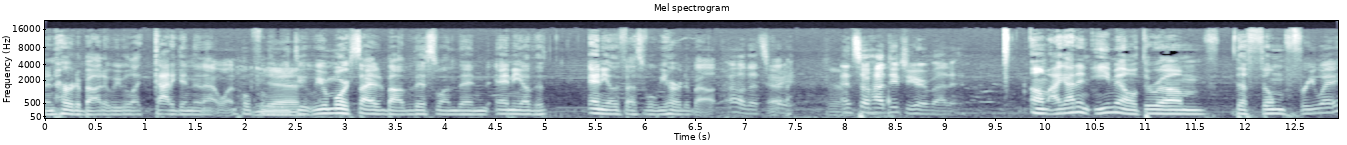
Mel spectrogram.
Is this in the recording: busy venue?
yes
